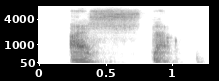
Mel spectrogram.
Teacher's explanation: En esa ash es la shi en realidad, pero la i no suena. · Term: mudas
